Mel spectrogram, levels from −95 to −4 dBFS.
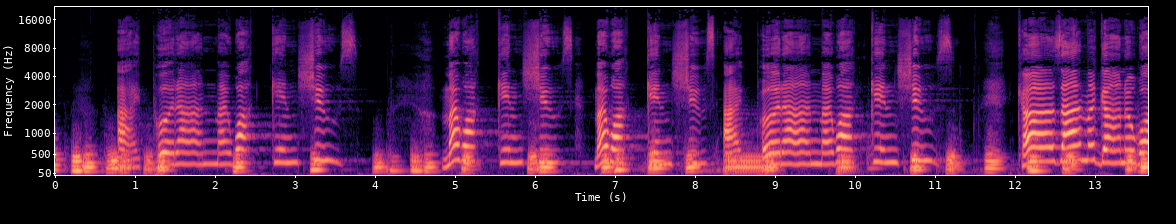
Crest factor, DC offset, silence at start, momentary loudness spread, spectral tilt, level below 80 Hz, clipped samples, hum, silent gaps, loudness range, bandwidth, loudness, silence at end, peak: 18 dB; under 0.1%; 0 s; 14 LU; -5.5 dB/octave; -52 dBFS; under 0.1%; none; none; 5 LU; 17.5 kHz; -24 LUFS; 0 s; -6 dBFS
